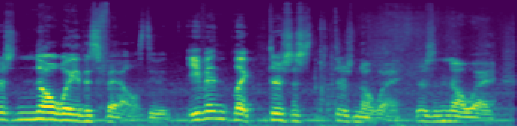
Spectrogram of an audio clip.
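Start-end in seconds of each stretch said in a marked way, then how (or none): 0.0-1.7 slow, drawn-out, confident call. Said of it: "did you hear the confidence in my voice?".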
